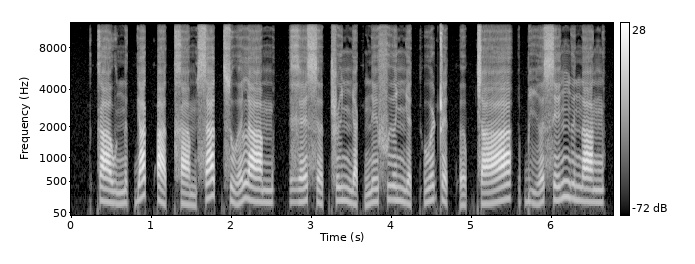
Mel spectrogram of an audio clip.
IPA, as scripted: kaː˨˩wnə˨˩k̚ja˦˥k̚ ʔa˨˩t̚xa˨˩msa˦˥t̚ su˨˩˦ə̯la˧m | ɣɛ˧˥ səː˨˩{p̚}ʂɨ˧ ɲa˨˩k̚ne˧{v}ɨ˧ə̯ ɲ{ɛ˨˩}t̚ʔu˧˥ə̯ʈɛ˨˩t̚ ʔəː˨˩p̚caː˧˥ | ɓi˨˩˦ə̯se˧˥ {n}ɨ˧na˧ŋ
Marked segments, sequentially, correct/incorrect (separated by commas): incorrect, incorrect, correct, incorrect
